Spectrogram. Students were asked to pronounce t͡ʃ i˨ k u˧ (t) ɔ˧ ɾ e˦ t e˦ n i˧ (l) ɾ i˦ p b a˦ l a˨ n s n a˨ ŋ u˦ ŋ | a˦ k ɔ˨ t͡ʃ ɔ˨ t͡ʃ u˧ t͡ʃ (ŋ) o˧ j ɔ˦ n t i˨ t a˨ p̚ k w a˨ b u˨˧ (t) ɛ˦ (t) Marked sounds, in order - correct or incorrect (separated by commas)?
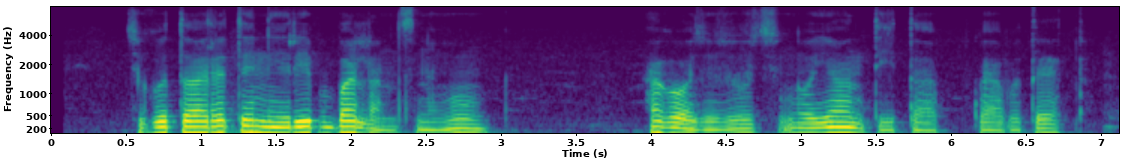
correct, incorrect, correct, correct, correct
